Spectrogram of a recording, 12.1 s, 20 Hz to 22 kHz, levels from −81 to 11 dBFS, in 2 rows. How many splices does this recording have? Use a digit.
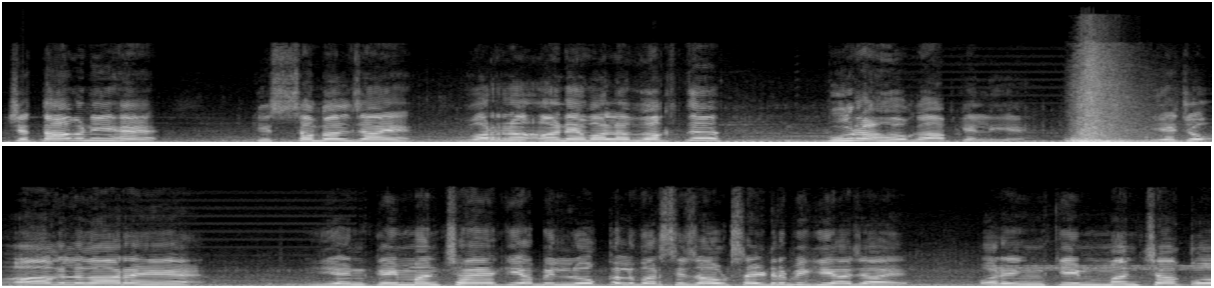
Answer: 1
